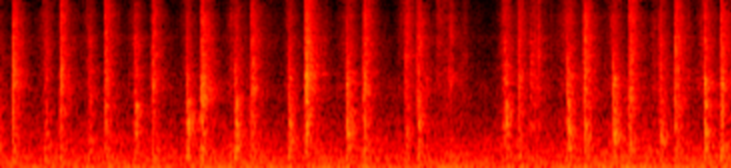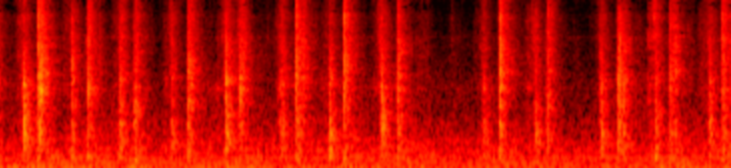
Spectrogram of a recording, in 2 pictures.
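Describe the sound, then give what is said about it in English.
Tarot cards being shuffled and drawn from a deck, giving many rapid, crisp clicks and light snaps in an uneven but continuous patter, fairly soft, with no talking. “I'm going to take just one or two more cards and then we'll wrap up.”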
